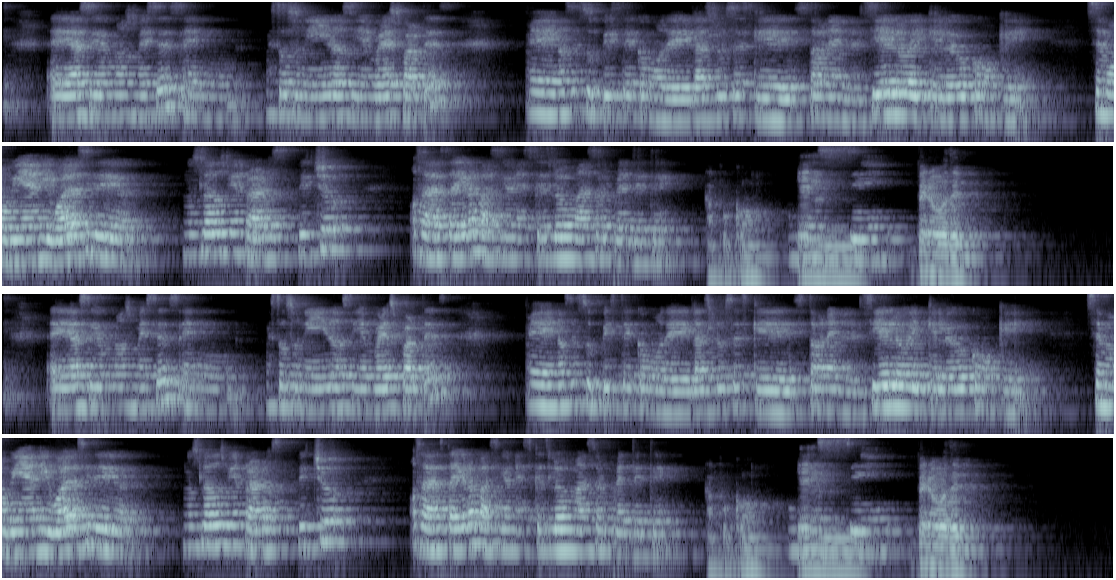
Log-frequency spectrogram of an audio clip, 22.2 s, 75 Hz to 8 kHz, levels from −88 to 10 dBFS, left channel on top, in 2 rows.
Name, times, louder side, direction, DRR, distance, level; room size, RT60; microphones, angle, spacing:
voice 1, 0.2-2.4 2.6-4.4 4.6-4.8 5.2-10.2 10.9-12.4 12.9-14.5 15.2-17.7 19.0-19.3 19.6-19.9, equal, 50° right, -3 dB, 4.3 m, -21 dB
voice 2, 18.1-18.7 19.1-19.7 20.3-20.8, equal, 10° left, -3 dB, 3.8 m, -23 dB
28.5 x 12.5 x 3.5 m, 0.89 s
head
